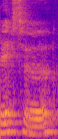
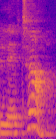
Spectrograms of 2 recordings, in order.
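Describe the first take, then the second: First: The ending is a clear er sound. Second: The ending is a weak schwa sound. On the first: "rather than saying letter" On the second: "we give it a schwat sound where we give it a grunt sound"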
